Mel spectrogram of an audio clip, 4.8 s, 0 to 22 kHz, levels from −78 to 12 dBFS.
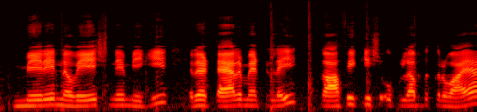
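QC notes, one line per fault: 1.09–1.52 s, 2.43–2.77 s and 3.64–4.42 s, speech cut by the noise suppressor: the suppressor mistook parts of the speech for noise and pulled them down with the room noise, which sits about 21 dB below the speech. The dips reach about 17, 15 and 18 dB, after "मेरे नवेश", before "लेई काफी" and after "लेई काफी". Only a fifth to a third of a second in each span is hit, so the sound goes faint and swallowed rather than stopping outright, unlike a dropout's hard gap.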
